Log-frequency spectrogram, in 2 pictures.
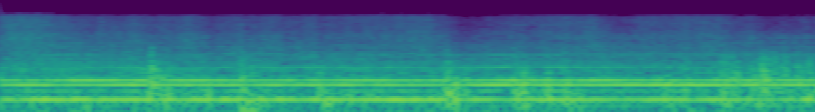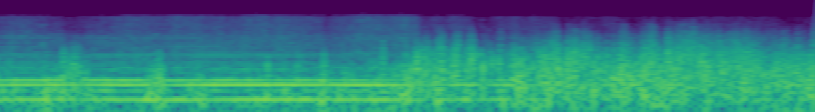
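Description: Outboard motor of a small open boat running at speed, a steady hum, with the hull slapping on the waves about once or twice a second and water and wind rushing past. About six seconds in the engine hum drops out and a louder rushing noise of water and wind takes over.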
